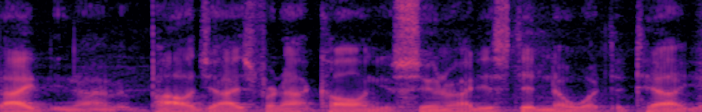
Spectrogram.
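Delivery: ordinary delivery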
